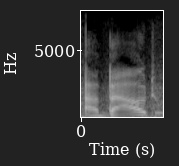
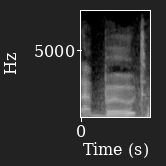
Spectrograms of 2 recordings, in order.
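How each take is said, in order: First: The second syllable sounds like 'bout'. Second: The second syllable sounds like 'boot'. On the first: It is how Canadians really talk. The speaker calls it right. "we say about" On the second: It is a stereotype of how Canadians talk. The speaker calls it wrong. "not a boot"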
